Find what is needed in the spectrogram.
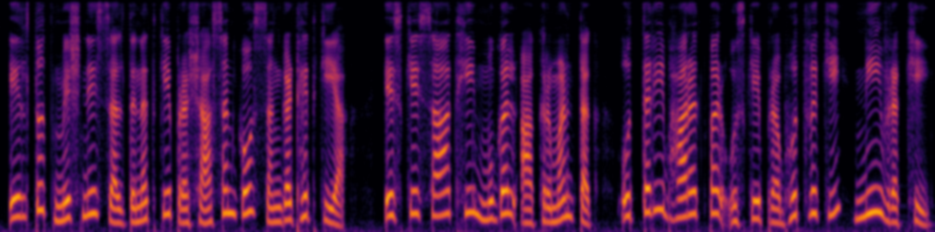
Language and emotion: Hindi, neutral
